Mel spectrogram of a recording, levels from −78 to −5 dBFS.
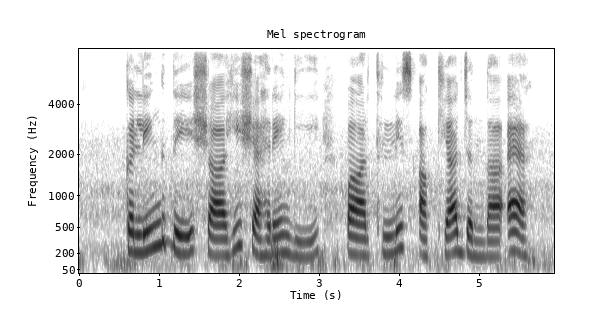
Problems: constant background noise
